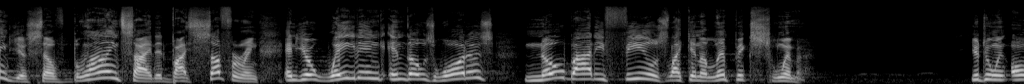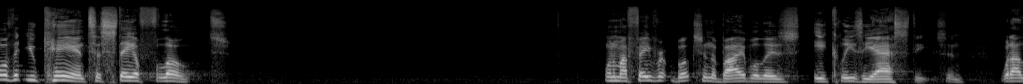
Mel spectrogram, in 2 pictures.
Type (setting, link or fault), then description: setting, large echoing room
